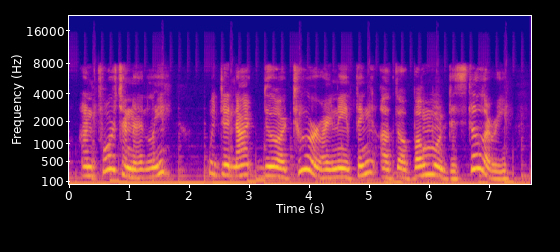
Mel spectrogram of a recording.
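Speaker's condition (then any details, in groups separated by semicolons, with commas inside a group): Traumatic brain injury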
